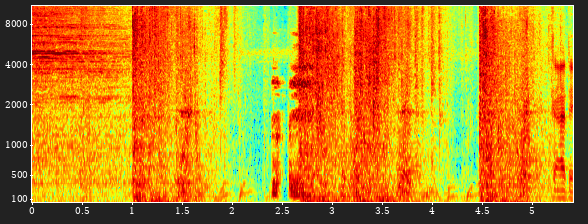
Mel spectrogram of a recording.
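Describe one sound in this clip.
A pickaxe strikes wood with repeated hollow thuds and cracks.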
